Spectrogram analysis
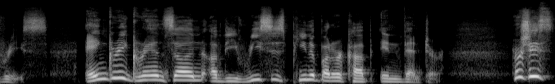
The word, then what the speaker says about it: Reese's: It's Reese's.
